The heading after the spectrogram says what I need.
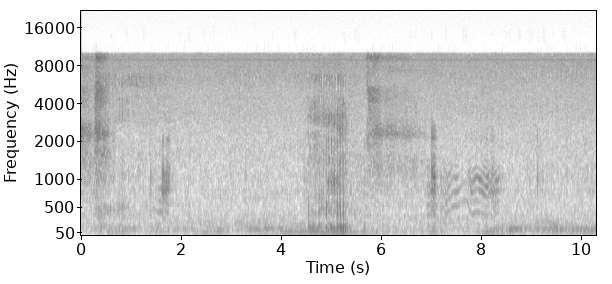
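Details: Boxer dog snoring while asleep: soft, irregular snuffling snores and snorts with faint room noise.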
